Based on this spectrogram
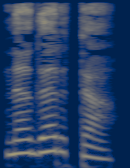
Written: ನೇಕಾರಿತಿ

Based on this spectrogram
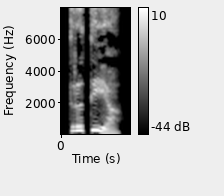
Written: ತೃತಿಯ

